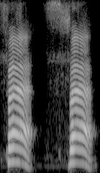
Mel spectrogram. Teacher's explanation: أضم الشفة السفلى مع الشفة العليا، ثم أدفع الهواء من الداخل للخارج وأنطق الفاء. فاء فاء. أضم الشفة السفلى مع العليا والهواء من الداخل بقوة، يخرج معي حرف الفاء صحيحا.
